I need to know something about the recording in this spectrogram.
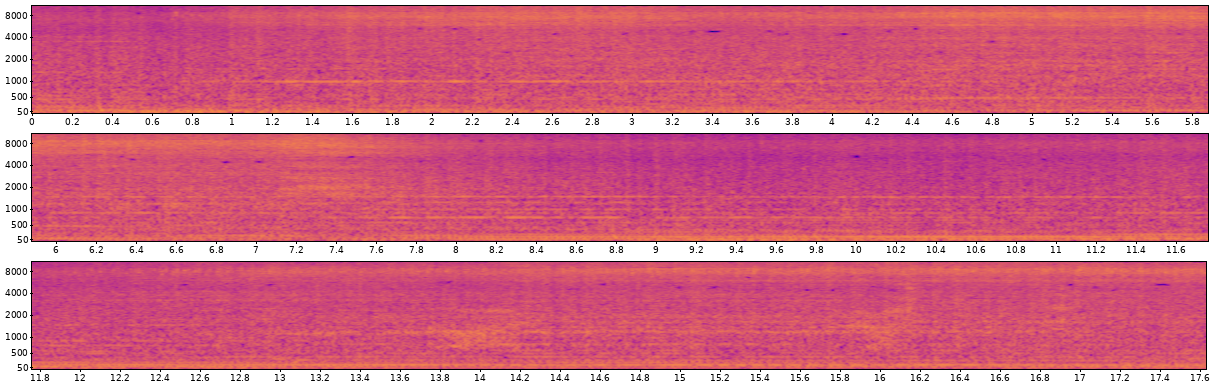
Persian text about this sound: حسین ماشینو بذار تو دنده، گاز بده.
